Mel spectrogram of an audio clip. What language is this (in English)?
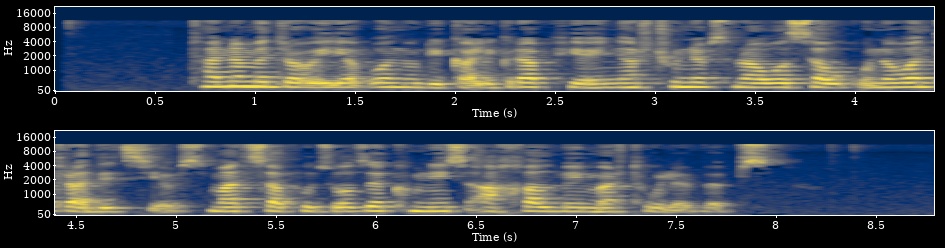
Georgian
